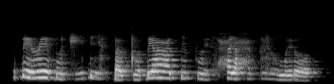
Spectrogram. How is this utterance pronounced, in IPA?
ɓ e˦˨ ɹ e˦˨ ɓ u˩ t͡ʃ i̤˩˥ ɗ i̤˦˨ z k͡p ɐ˩ tʷ a˩ ɓ e˦˥ ʕ ɨ˦˨ k͡p i˦˨ kʷ l e̤˩˧ θ ħ i˦˨ ħ i̤˦˨ kʷ z o̤˦˨ w ɨ˩˧ ɾ o˩

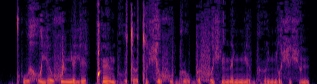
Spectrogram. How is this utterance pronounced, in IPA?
kʷʼ ɛ x ʊ j ɛ xʷ ɛ ɲ ɛ j e ǃ ɛ̃ bʱ ʊ t ə˞ t ʊ ç ɛ xʷ e b ɹ ʊ b œ f ə ç ə̃ n ɛ ɲ e bʱ ə˞ ɲ ɔ ç ə ç y

